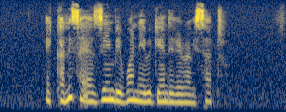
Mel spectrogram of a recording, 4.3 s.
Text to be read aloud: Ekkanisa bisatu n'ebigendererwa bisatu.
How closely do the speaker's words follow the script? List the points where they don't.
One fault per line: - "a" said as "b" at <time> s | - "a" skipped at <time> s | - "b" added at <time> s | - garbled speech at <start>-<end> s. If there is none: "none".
- "bisatu" said as "yazimbibwa" at 1.3 s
